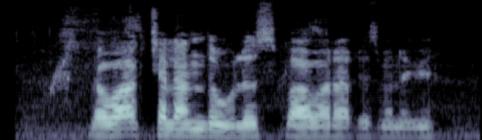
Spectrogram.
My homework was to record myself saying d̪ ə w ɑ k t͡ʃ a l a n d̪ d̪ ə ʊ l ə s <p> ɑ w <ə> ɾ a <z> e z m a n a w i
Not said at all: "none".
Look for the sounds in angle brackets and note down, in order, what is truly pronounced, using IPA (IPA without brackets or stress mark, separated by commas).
b, a, ɣ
